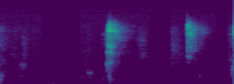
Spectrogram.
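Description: Two short, soft breaths heard through the microphone, one about a second in and a shorter one near the end, between quiet gaps.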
